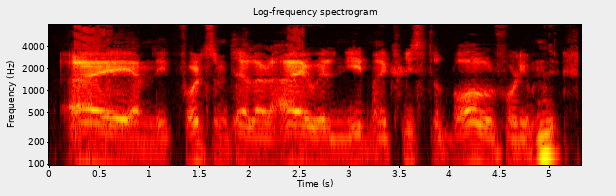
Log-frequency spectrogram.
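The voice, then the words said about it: Thick put-on Slavic accent. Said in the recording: “Get a very thick Slavic accent.”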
